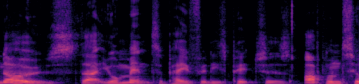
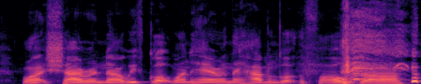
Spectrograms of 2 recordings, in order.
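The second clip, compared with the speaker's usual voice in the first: mock sarcastic tone throughout, loud and jabbing; 2 semitones higher, 6 dB louder than usual. Retelling what someone told a colleague, in a sarcastic tone. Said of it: "Sarcastic tone".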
